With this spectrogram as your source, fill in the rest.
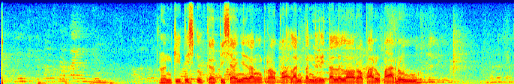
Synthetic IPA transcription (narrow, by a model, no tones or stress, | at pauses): b̥ɾɔnkit̪ɪsuɡ̥a̤b̥i̤saɲəɾaŋpɾɔkɔ̰ʔlanpəndəɾit̪aləlɔɾɔpaɾupaɾu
